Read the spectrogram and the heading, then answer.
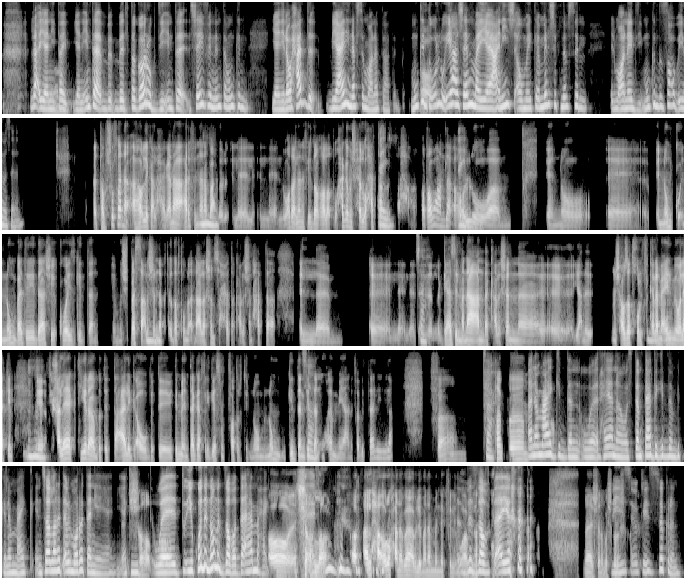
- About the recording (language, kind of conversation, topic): Arabic, podcast, إزاي بتحافظ على نومك؟
- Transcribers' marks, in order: unintelligible speech; unintelligible speech; unintelligible speech; laugh; laugh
